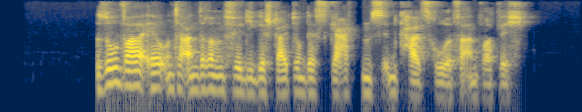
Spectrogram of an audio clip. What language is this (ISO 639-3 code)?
deu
